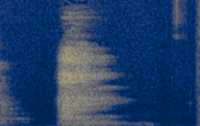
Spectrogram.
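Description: A woman's soft, breathy sigh about half a second in, trailing off over about a second.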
